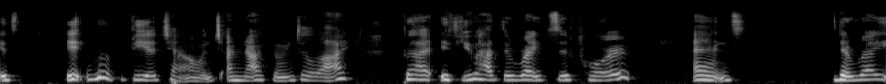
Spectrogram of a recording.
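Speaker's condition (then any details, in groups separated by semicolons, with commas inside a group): Facial paralysis (nf2-swn)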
